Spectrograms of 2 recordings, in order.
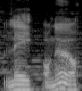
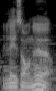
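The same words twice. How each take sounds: First: The s of les is silent, not linked. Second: The s of les links into honneurs. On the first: The speaker calls it wrong. "instead of" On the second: The speaker calls it right. "the end consonant of the previous word does tend to be pronounced"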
